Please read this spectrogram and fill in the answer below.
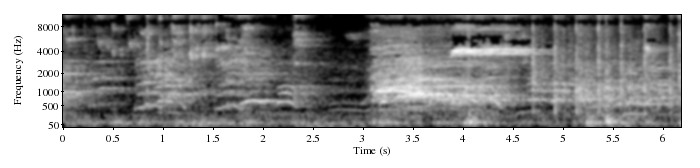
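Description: Basketball bouncing on an indoor court floor, a few dull thumps echoing in a large sports hall, under players' voices calling out, loudest a little past halfway. A brief high squeal comes about two-thirds of the way through.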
